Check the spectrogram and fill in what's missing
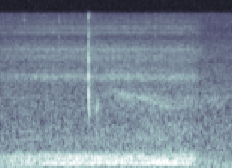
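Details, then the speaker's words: Dog sleeping in the background: one long, low, rumbling snore with a brief click partway through; snoring. "sorry if you can hear my dog snoring in the background"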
